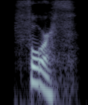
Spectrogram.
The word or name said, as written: fourth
